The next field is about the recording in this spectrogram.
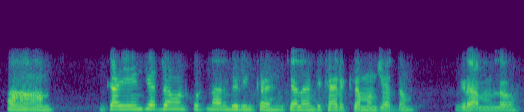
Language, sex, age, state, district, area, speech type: Telugu, male, 45-60, Andhra Pradesh, Kurnool, urban, conversation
